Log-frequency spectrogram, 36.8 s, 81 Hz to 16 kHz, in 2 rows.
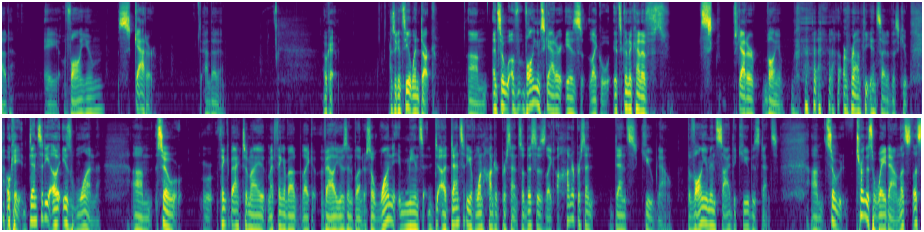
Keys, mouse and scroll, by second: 0.3 click, 3.8 click, 10.5 click, 11.5 click, 24.0 click, 36.2 click.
